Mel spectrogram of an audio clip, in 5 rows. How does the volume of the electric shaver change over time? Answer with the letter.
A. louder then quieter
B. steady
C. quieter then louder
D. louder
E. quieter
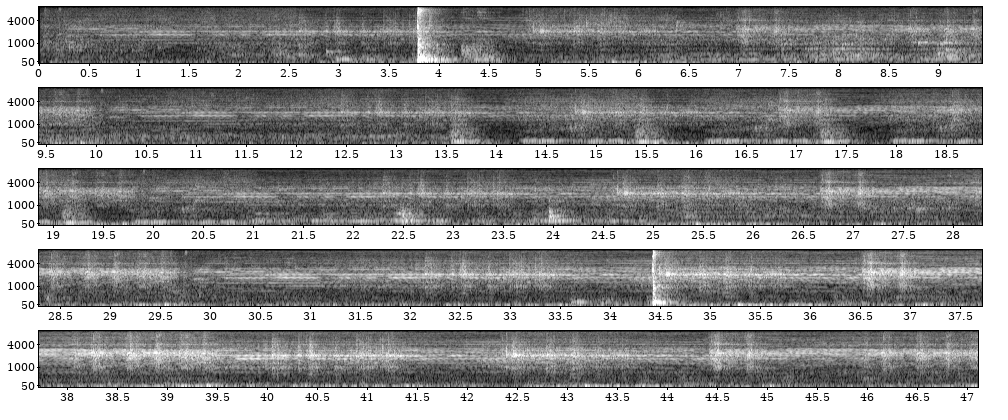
D.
